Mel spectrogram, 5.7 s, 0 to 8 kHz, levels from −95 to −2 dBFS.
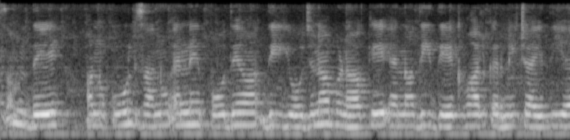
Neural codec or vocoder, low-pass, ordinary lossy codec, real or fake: none; 7.2 kHz; none; real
